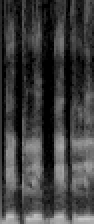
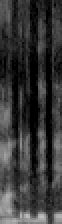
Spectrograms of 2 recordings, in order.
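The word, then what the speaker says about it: Béteille: जो आंद्रे बेते हैं, जिन्हें बेटली भी आप किताबों में हो सकता है बेटली पढ़ा हो मिले, तो मैं आंद्रे बेते बोल रहा हूँ, उनका जो प्रोनाउंसिएशन है आंद्रे बेटली भी कह सकते हैं।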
